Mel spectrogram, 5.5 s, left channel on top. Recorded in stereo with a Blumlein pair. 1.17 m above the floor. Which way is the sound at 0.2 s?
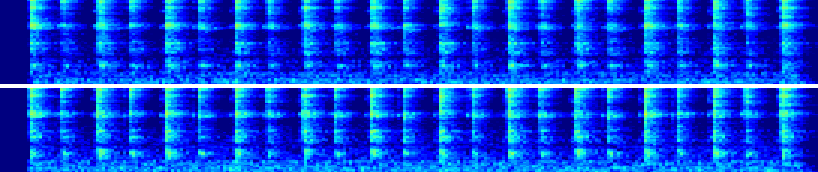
25° right.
